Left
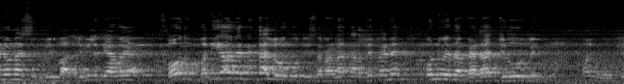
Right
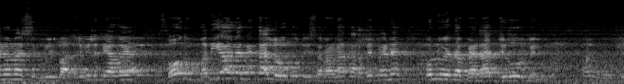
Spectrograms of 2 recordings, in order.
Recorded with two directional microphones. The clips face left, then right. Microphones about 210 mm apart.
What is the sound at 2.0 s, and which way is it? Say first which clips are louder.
A man's voice: left 1 dB; 15° right (ahead or behind).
